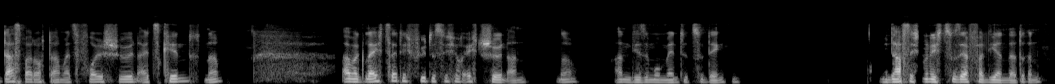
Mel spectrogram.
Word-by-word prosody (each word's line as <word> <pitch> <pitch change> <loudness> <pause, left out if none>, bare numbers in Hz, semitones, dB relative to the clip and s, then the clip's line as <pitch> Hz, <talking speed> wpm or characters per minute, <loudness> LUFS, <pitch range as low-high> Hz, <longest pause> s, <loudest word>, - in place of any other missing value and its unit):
das - - +2
war 115 - -1
doch 110 -1 -5
damals 105 +1 -7
voll 115 +1 -3
schön 120 0 0
als - - -4
Kind, 135 +4 -1
ne? 110 +6 -5 1.2
Aber 130 -1 +3
gleichzeitig 150 +5 +2
fühlt 150 - -1
es 140 - -1
sich 140 -1 -4
auch 130 - -5
echt 130 - -4
schön 110 -4 +7
an, 100 +3 -9 0.3
ne, 115 +3 -9 0.3
an 110 0 -6
diese 105 0 -5
Momente 100 0 -5
zu 115 - -3
denken. 110 +3 -6 1.4
Man 110 - -5
darf 120 +1 +7
sich 135 - +2
nur - - -1
nicht 120 -2 +4
zu - - +2
sehr 120 -1 +6
verlieren 105 -3 -1
da 90 - -2
drin. 95 +5 -7
115 Hz, 195 wpm, -24 LUFS, 105-125 Hz, 1.4 s, schön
